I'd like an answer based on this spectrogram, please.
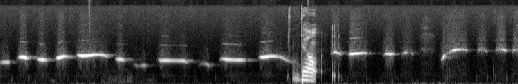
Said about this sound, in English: I can whistle on tune. No. Okay, let me try whistle again.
